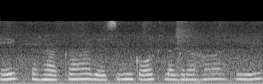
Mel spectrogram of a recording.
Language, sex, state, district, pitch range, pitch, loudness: Hindi, female, Haryana, Charkhi Dadri, 225-240 Hz, 235 Hz, -14 LUFS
